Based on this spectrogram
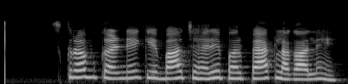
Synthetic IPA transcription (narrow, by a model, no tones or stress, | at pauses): skɾəbkɐɾnekebaːd̪̚t͡ʃɛɦɾepɐɾpɛːklɐɡaːlẽː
